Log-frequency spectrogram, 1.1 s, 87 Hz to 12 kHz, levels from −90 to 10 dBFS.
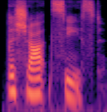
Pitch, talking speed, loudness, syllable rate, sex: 190 Hz, 165 wpm, -16 LUFS, 4.4 syllables/s, female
